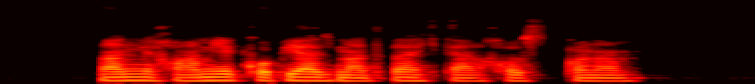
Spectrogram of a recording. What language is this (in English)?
Persian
